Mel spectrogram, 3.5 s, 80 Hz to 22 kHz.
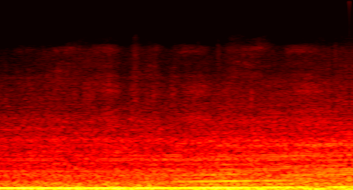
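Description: A 2023 Fiat Pulse Abarth with a 1.3 turbo engine and six-speed automatic pulls hard in the rain. A steady, loud engine drone runs unbroken from inside the car, thick with low-end rumble and road noise.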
